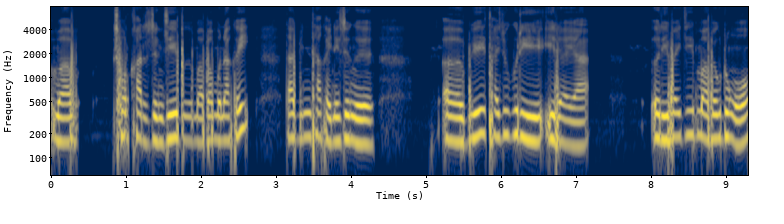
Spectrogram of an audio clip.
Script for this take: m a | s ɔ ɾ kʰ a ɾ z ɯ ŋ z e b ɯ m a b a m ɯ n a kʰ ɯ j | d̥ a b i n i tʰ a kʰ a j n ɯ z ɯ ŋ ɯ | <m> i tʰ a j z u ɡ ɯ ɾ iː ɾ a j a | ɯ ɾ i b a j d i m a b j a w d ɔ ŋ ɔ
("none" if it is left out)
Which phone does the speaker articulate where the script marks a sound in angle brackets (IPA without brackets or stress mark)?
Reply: b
